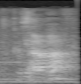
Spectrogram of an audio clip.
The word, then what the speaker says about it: cassava: it would be coconut flour, almond flour, yes, cassava flour, and that how do you say it? Cassava?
